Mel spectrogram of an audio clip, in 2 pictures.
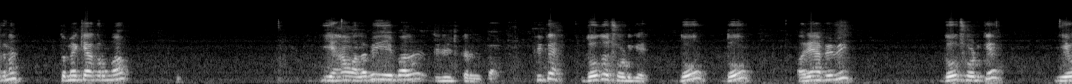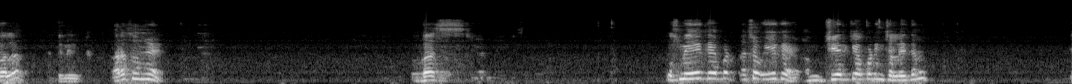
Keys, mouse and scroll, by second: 4.6 Delete, 11.6 Delete.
